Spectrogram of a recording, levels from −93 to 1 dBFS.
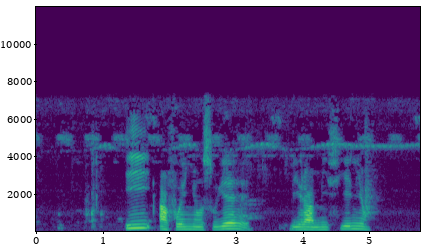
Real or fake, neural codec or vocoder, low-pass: real; none; 7.2 kHz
